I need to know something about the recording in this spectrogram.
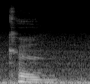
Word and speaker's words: Köln: We say Cologne in the UK, don't we? But in Germany it's pronounced Köln, I think.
